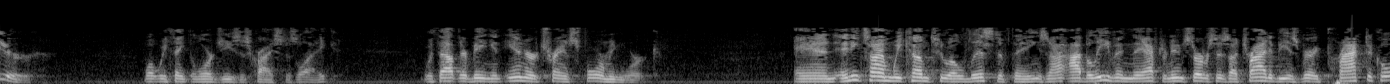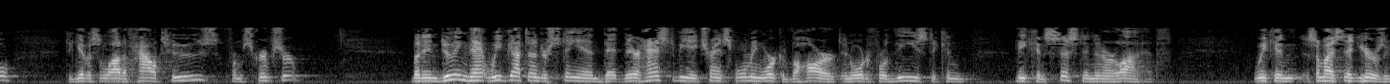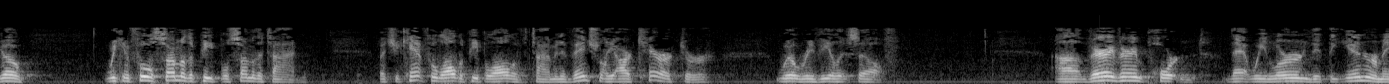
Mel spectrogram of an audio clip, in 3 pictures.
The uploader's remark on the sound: Ketha Heights Baptist Church ~ Live Broadcast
